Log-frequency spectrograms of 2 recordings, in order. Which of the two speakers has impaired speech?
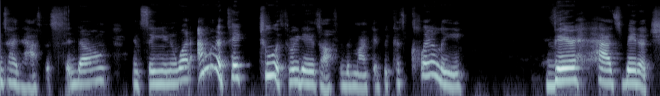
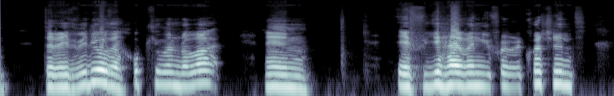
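The second: cerebral palsy; with developmental delay.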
